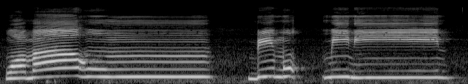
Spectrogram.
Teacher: ہم میم ساکن کے بعد با آ رہی ہے تو اس لیے ہم یہاں پر غنہ کر کے پڑھیں گے. وما ہم بمؤمنین. · واو کے اوپر حمزہ لکھا ہوا ہے تو اس لیے ہم حمزہ کو تھوڑے سے جھٹکا دے کر پڑھیں گے کیونکہ حمزہ ساکن حالت میں ہے.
